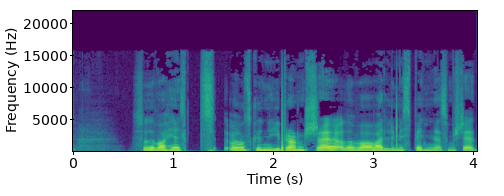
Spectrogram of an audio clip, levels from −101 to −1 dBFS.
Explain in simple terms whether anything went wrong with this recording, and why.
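Yes, something went wrong: there are loud pops on top of the speech. The first is a single sharp pop from 2.10 to 2.12 s, and the second is a pair of pops in quick succession between 3.01 and 3.27 s. Both jump well above the level of the talking, which carries on underneath. The likely cause is a sudden electrical jolt, like a plug, switch or static discharge, briefly kicking the signal.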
